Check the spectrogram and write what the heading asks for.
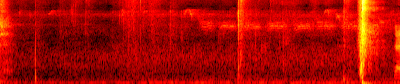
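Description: A golf chip shot off a turf hitting mat: one sharp, loud click about three and a half seconds in, with a couple of faint taps before it over quiet outdoor background.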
